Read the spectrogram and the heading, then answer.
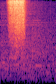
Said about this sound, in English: Pop a bottle.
